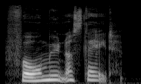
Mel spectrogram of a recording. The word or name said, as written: formynderstat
